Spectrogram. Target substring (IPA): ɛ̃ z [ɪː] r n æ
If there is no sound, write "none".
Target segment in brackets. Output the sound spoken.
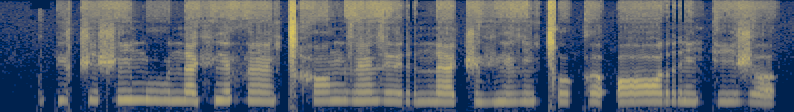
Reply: ɪː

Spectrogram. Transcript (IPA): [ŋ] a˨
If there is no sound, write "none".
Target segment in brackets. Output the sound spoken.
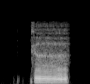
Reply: k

